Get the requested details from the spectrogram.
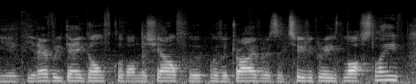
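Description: Over light background noise, a man talks at a fairly quick pace in a monotone, flat intonation. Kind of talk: guided tour explanation. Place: workshop. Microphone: lapel.

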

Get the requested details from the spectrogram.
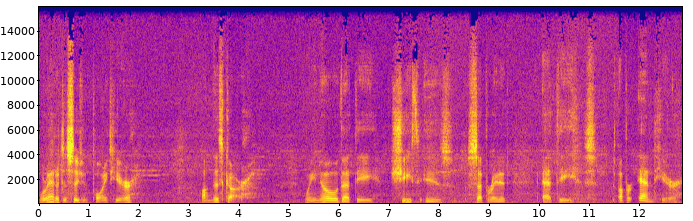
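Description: Over light background noise, a man speaks at a very slow pace with long, frequent pauses. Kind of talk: tutorial. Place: car. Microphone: phone near.

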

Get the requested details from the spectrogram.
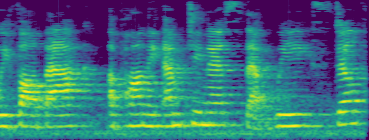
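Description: A woman speaks at a very slow pace. Light background noise and audible room echo surround her. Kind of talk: sermon. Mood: calm, reflective. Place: church. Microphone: phone near.

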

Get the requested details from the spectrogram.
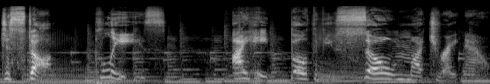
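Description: Clear music plays in the background as a put-on character voice speaks at a very slow pace. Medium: audio drama. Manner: annoyed, exasperated.

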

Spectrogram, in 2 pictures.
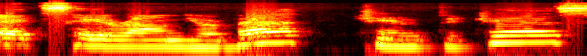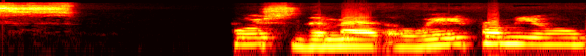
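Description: A woman with a Filipino accent, fairly high in pitch, with lively intonation and a very slow pace, against a quiet background. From Philippines. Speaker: yoga teacher. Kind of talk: guided yoga instruction. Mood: calm, guiding. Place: home room. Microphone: camera far.

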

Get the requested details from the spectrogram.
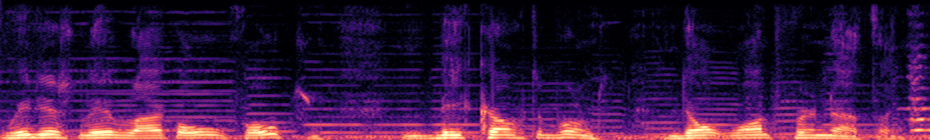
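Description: With clear music in the background, a man with an American accent and a fairly high pitch talks at a fairly slow pace with ordinary pitch variation. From Kansas. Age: 80s+. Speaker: old-time fiddle player. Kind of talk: interview answer. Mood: calm, reflective. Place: home room.

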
